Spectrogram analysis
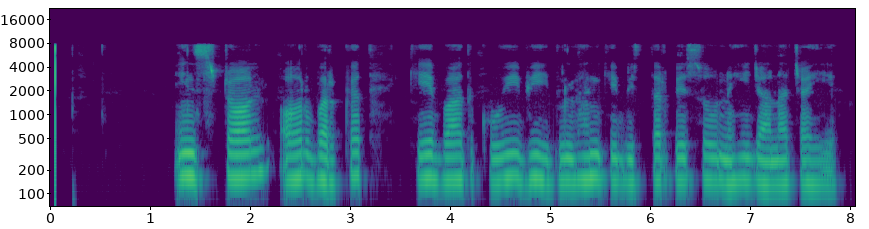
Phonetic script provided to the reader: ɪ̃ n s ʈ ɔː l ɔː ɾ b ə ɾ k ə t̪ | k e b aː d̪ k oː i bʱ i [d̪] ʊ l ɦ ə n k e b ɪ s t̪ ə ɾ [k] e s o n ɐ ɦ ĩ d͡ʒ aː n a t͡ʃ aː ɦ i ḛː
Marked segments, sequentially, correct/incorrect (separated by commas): correct, incorrect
